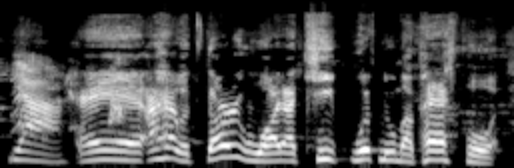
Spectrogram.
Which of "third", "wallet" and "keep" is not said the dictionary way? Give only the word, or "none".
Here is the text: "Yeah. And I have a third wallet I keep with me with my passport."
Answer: wallet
